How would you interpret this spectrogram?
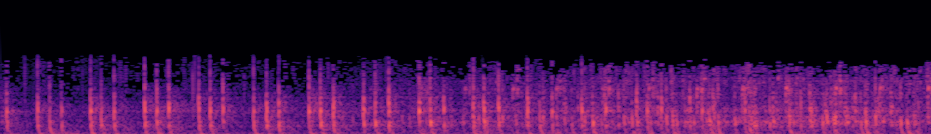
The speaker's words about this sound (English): Well, many people will not recognize the sound of wagons. You hardly hear it in America anymore.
